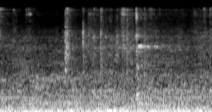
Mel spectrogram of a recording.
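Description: Steady low hum of commercial laundromat washing machines, with a light metallic clink about two-thirds of a second in and a short high beep near the middle.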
